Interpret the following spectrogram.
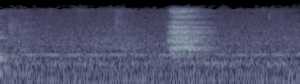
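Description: A person's short audible breath about a second and a half in, over quiet room tone with a faint steady hum.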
